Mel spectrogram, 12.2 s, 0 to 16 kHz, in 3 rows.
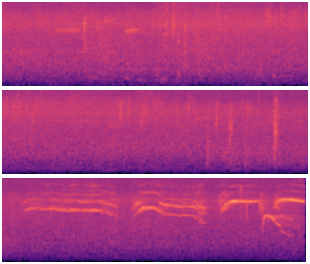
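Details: Eurasian wigeon, a winter visitor to Japan, at Junsai-ike green park, Chiba, in March 2025, giving a run of clear, high whistles, some falling in pitch, over a steady hiss of background noise.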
